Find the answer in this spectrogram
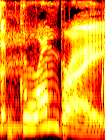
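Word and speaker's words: Grombre: And it's called Grombray. – I was wondering how you pronounce it. – That's what I assume. It's G-R-O-M-B-R-E, because I think it's like ombre, which is like balayage. But grey.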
